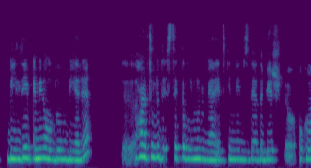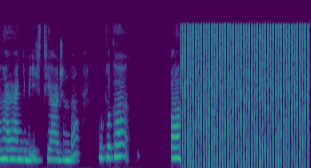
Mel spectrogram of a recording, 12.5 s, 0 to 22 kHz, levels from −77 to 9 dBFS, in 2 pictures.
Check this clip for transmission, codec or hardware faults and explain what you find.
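One fault is present. From 9.84 to 12.45 s, the speech is replaced by a compressed stream played as audio. Undecoded Dolby Digital data, which fits a 256 kbps AC-3 stream, is treated as samples. The result is very loud static bursts of 5.33 ms, each followed by silence, repeating at 31.25 Hz. This rigid, regular chatter distinguishes it from random digital dropout noise.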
